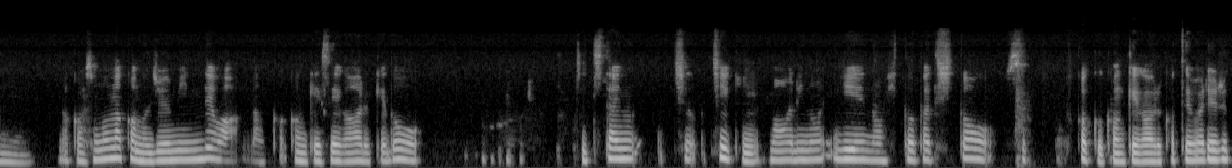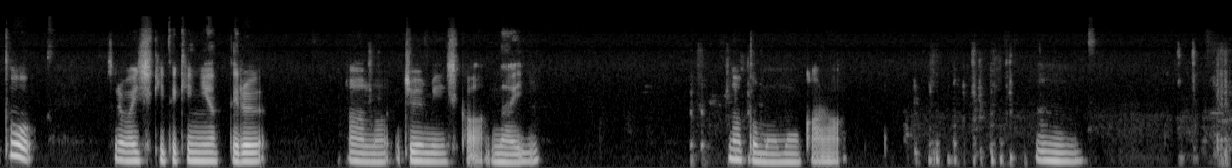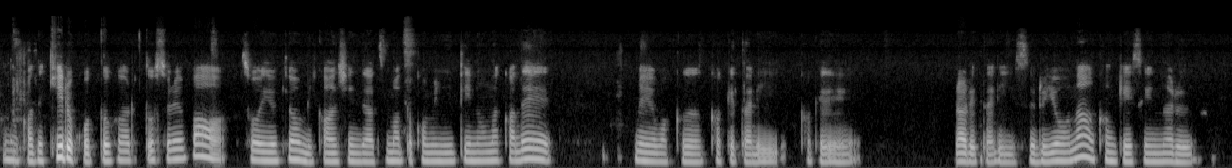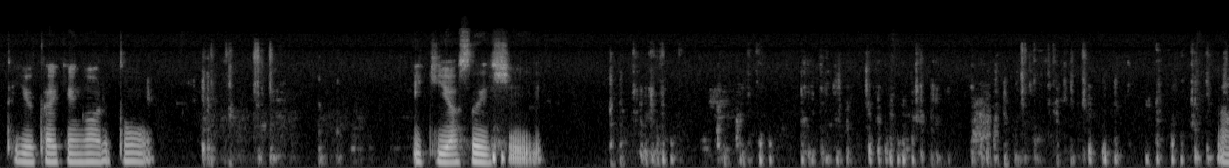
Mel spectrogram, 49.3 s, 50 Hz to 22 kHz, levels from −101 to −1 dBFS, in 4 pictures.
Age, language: 20-39, Japanese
